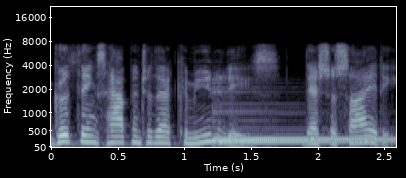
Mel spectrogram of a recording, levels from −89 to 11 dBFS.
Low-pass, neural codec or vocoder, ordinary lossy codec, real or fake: 7.2 kHz; none; Opus, 64 kbps; real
